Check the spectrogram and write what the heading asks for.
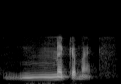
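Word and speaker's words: Mi'kmaq: And it has to be pronounced like that, Micmacs. So. – It's M-M-M-M-M.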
